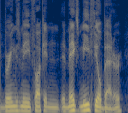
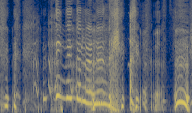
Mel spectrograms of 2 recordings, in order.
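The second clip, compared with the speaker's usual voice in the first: much higher sung-out ding dong noises; imitated crash dings; 6 dB louder, slower than usual. Comedian doing the crash sounds of Chinese Tony Soprano. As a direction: chime it out like a silly cartoon crash. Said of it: "crash noises".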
